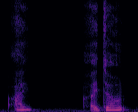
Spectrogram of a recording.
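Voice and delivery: high, loud, broken-off stutter; panicked stammer. A narrator's reading. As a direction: stammer helplessly in fear. Frightened man stammers under threat.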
